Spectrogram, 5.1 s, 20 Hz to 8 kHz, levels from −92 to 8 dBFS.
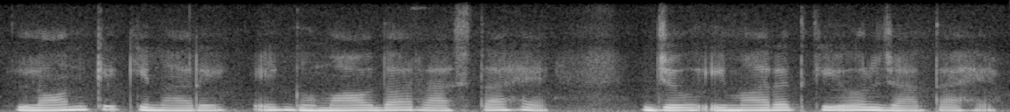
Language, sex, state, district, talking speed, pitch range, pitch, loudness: Hindi, female, Gujarat, Valsad, 155 wpm, 175-195 Hz, 180 Hz, -13 LUFS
